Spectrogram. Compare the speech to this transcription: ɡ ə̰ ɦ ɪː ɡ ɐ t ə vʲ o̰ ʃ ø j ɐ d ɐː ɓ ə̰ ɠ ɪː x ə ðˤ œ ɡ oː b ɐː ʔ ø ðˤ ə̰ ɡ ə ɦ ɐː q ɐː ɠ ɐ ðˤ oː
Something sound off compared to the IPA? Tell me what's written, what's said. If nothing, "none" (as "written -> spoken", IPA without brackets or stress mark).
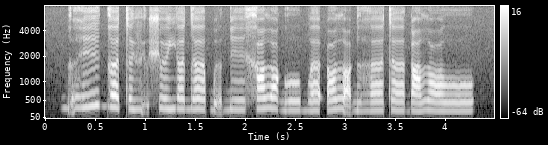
q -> t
